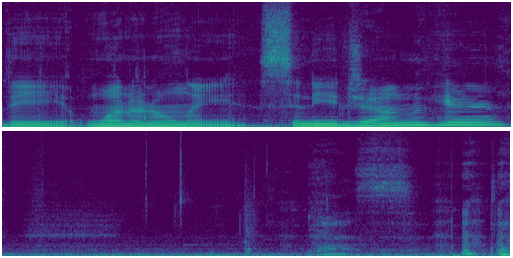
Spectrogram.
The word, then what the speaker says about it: Zheng: If you're just joining us, we have the one and only Cindy Zheng here.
